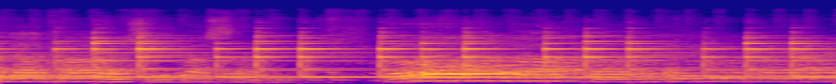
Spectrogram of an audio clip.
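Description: Devotional kirtan music: brass hand cymbals (karatalas) struck in a steady rhythm about three times a second, each stroke ringing, over a steady held drone.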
